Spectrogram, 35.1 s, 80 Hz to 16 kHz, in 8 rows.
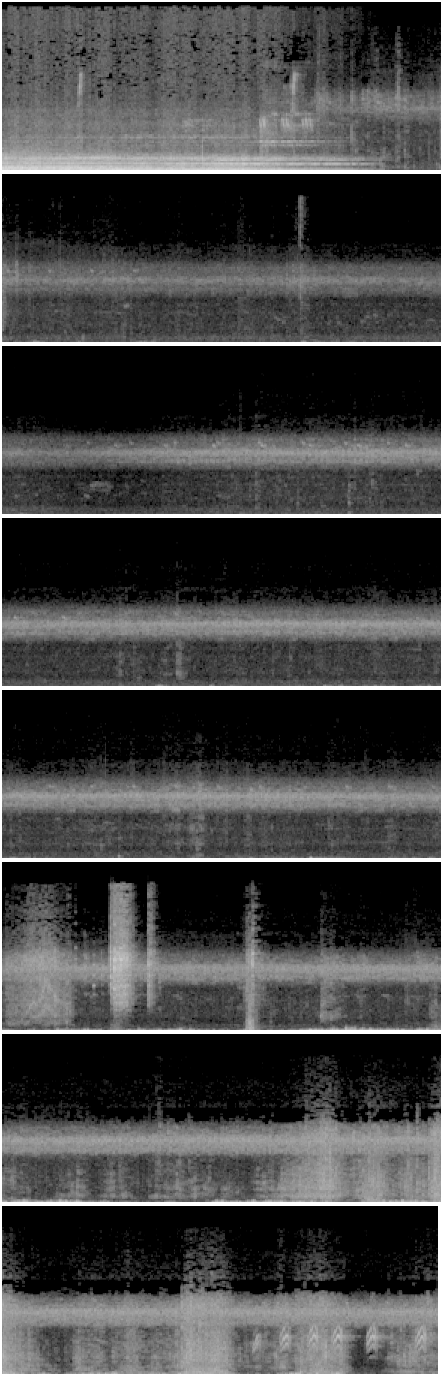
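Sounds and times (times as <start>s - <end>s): crickets chirping: 0.0s - 3.8s, 4.8s - 35.0s
faint low rumbling: 0.0s - 3.8s.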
